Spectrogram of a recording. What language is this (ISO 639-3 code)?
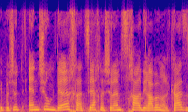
heb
